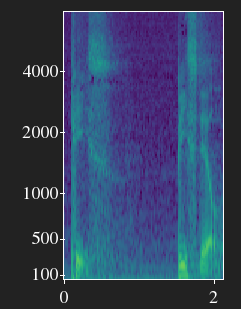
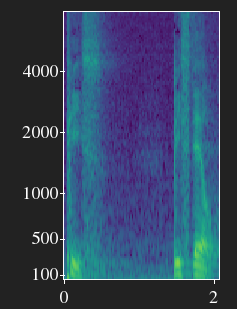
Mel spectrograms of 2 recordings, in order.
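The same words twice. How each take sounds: First: Even softer, lower, barely voiced; very quiet, calm authority; calm command. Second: Soft, lower, calm authority; quiet, gentle command. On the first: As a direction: hush the storm, almost whispered. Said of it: "not even like he stood up and yelled". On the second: Acted. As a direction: still the storm without raising the voice. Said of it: "he stands up and he says".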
